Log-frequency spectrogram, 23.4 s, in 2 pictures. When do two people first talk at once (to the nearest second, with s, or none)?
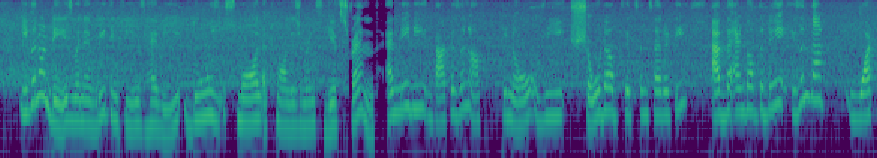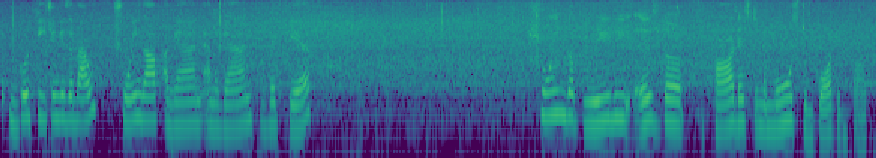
none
